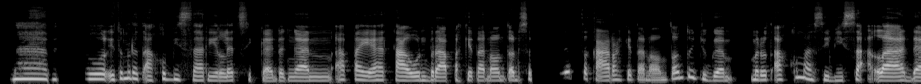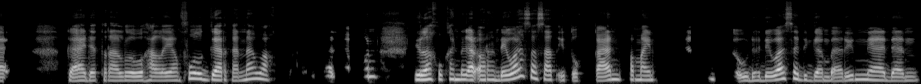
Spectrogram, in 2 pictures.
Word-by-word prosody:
Nah 250 -1 +4
betul 245 +2 -1
itu 220 - -5
menurut 270 -2 0
aku 195 +6 -3
bisa 215 -2 -5
relate 185 0 -3
sih - - -14
Kak 150 - -1
dengan 175 0 -1 0.2
apa 220 0 -5
ya, 200 0 +1
tahun 185 0 +2
berapa 170 -3 +1
kita 190 -1 -2
nonton, 185 +1 -1
sebenarnya 285 +9 -6
sekarang 215 -4 -1
kita - - -5
nonton 100 - -2
tuh 335 - 0
juga 190 -5 0 0.3
menurut 210 -1 0
aku 225 +6 -4
masih 215 -3 -3
bisalah, 180 0 +1
dan 170 -1 +1 0.5
nggak 165 - +2
ada 185 - +1
terlalu 185 0 -1 0.2
hal 185 - +1
yang 190 0 0
vulgar, 230 -6 +5
karena 180 +6 -1
waktu 230 -4 0 0.2
adegannya 390 +4 -8 0.2
pun 370 - +1 0.4
dilakukan 225 +1 +5
dengan 210 -2 +7
orang 215 -1 0
dewasa 300 - +4
saat 215 -1 0
itu 195 -1 -5
kan, 200 +6 +2
pemainnya 210 -1 -1 0.5
itu 235 - -16
sudah 180 0 -2
dewasa 230 +9 +4
digambarinnya 195 +3 0
dan 175 -1 0
205 Hz, 165 wpm, -23 LUFS, 185-230 Hz, 0.5 s, dengan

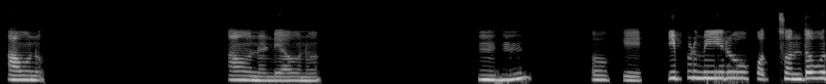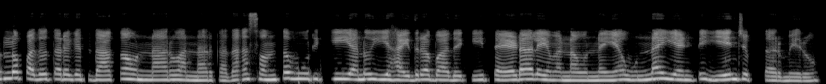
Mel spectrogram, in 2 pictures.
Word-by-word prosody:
అవును. 210 -1 +1 1.9
అవునండి. 185 -3 0
అవును. 175 0 -3 1.6
హుహు. 210 0 +4 0.9
ఓకే. 195 -2 -7 0.4
ఇప్పుడు 300 +3 -3
మీరు 290 0 +2 0.2
కొత్ 235 -2 -6
సొంత 250 0 +3
ఊరిలో 285 +1 +2
పదో 235 0 +1
తరగతి 225 -2 -2
దాకా 215 +4 -1
ఉన్నారు 210 0 +1
అన్నారు 190 -1 -1
కదా! 190 +4 -4 0.2
సొంత 220 +1 +1 0.2
ఊరికి 255 0 -1 0.2
అను 230 +2 +2
ఈ - - +4
హైదరాబాదుకి 205 -1 -1 0.2
తేడాలు 230 +4 +3
ఏమన్నా 190 -1 0
ఉన్నయా? 190 +2 +2 0.2
ఉన్నయి 250 +3 +3
అంటే, 210 +4 -2 0.2
ఏం 240 - +5
చెప్తారు 185 -6 -5
మీరు? 165 0 -4
210 Hz, 105 wpm, -22 LUFS, 195-240 Hz, 1.9 s, ఏం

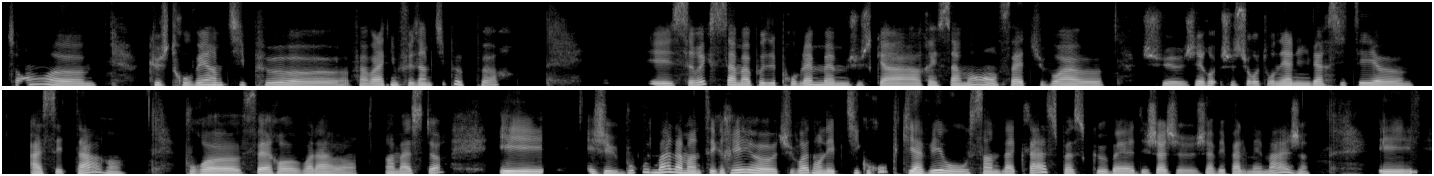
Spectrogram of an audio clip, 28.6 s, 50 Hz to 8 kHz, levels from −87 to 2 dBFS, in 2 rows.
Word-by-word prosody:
temps 230 +5 -6
hem, 170 -2 0 0.5
que 195 - -2
je 175 - -7
trouvais 195 +2 -1
un 200 -3 +2
petit 190 -1 -10
peu, 195 +2 -9
heu, 165 -7 0
enfin, 170 - -5
voilà, 170 +2 +3
qui 195 - -2
me - - -4
faisait 185 +1 -3
un 180 - +1
petit 200 - -14
peu 255 -2 -2 0.2
peur - - -7 1.4
et 165 0 0
c'est 185 +3 -4
vrai 225 +7 +2
que - - -14
ça 205 -2 +1
m'a 180 -1 +2
posé 180 0 -2
problème 185 +3 0
même 180 -2 0
jusqu'à 155 -3 -1
récemment, 160 +6 -1
en 170 - -2
fait, 170 0 0
tu 165 - -15
vois, 175 +1 +1
heu? 160 0 -2 0.4
Je 160 -2 -5
j'ai 170 +3 -1
re 170 0 -1
je 160 - -9
suis 165 +2 -5
retournée 170 +2 -1
à 180 - +4
l'université, 175 +2 -1
heu, 160 -2 -1 0.5
assez 165 -1 0
tard 185 +1 +2 0.8
pour, 170 -2 +1
heu, 155 -1 +6
faire, 165 0 +2
heu, 150 -1 +2
voilà, 155 +1 +1
heu, 145 - -2
un 135 -1 -6 0.3
un 155 - +1
master 150 +7 0 0.6
et 170 -4 +7 0.4
et 170 - -2
j'ai 185 +5 0
eu 175 - -2
beaucoup 215 - -5
de 230 - -3
mal 255 +2 +4
à 230 - +7
m'intégrer, 190 +6 +2
heu, 180 -3 +6
tu 180 - -9
vois, 210 +4 +3
dans 195 -3 +2
les 175 -1 +3
petits 190 +3 -8
groupes 280 - -6
qu'il 195 - +4
y - - +11
avait 200 +6 +5
au 170 -5 +2
sein 175 +1 -1
de 170 - -3
la 165 -1 +2
classe 210 +9 -1
parce 165 -3 -3
que 175 - -5
beh, 150 -2 +2
déjà 150 +3 +1
je 145 -2 -5
j'avais 150 +2 -3
pas 155 +1 0
le 150 - -7
même 150 +2 -3
âge 190 -3 -1 0.8
et 155 0 +2
170 Hz, 185 wpm, -28 LUFS, 160-190 Hz, 1.4 s, y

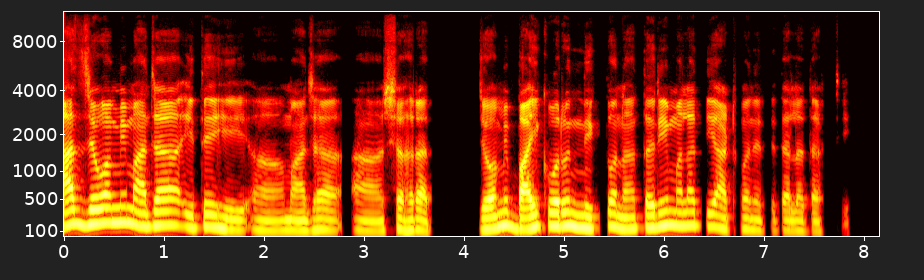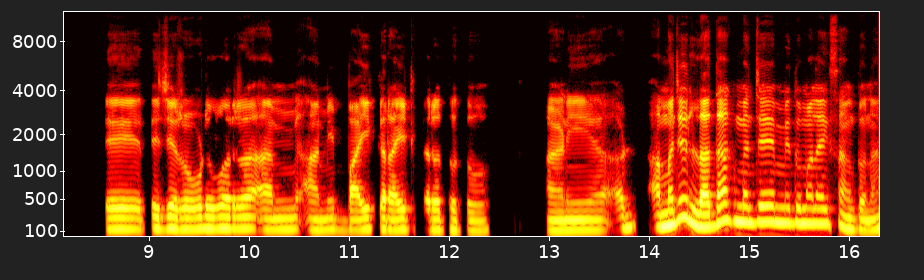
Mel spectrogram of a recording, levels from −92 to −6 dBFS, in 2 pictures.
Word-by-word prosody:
आज 170 +1 +7
जेव्हा 180 +2 +6
मी 190 0 +3
माझ्या 160 -2 +4 0.2
इथेही 135 -3 0
अ, 120 - -11 0.3
माझ्या 110 +2 -2 0.2
अ, 105 -3 -6
शहरात 115 -1 0 0.5
जेव्हा 125 +2 +4
मी 160 - +4
बाईकवरून 150 +3 +5
निघतो 135 +3 0
ना, 125 -2 0
तरी 145 +3 +3
मला 160 -1 +1
ती 150 - -2
आठवण 125 -2 -3
येते 105 -1 -10
त्या 110 - -5
लद्दाखची. 105 -1 -10 0.7
ते-ते 125 +1 -2
जे 125 +1 0
रोडवर 125 +1 -1
आम 120 +1 -4 0.2
आम्ही 115 +1 -5 0.2
बाईक 120 +2 -2
राइड 115 +1 -1
करत 115 0 -2
होतो. 105 -1 -8 0.6
आणि 110 0 -2 0.8
अ, - - -1
म्हणजे 165 +11 +4
लद्दाख 185 +6 +4
म्हणजे 200 0 +1
मी 190 -1 0
तुम्हाला 180 0 -1
एक 180 -1 -2
सांगतो 125 -9 -4
ना, 110 +2 -4
125 Hz, 145 wpm, -23 LUFS, 115-155 Hz, 0.8 s, आज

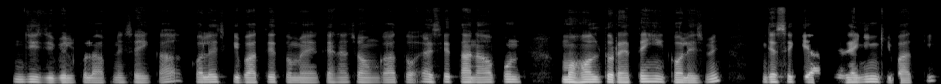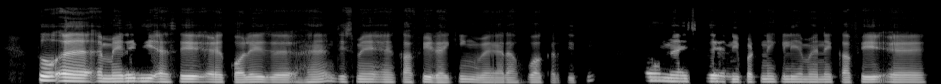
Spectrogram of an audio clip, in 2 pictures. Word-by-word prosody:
जी, 120 0 -3
जी, 100 -2 -4
बिल्कुल 100 +1 -3
आपने 100 +2 -8
सही 100 -1 -6
कहा। 105 +6 -8 0.2
कॉलेज 115 +1 -1
की 110 - -4
बातें 105 +1 -2
तो 110 - -9
मैं 105 0 -4
कहना 105 +1 -8
चाहूँगा 105 0 -5
तो 110 0 -9
ऐसे 115 +2 -2
तनावपूर्ण 110 +1 -1 0.5
माहौल 115 +1 +5
तो 115 - +6
रहते 105 +4 +1
ही 130 0 +2
हैं 125 - -1
कॉलेज 100 -3 +1
में, 135 +5 0 0.5
जैसे 115 +1 +1
कि 115 - -1
आपने 105 -1 -3
रैगिंग 120 +5 +2
की 100 - -8
बात 95 -1 -1
की। 170 +2 -12 0.4
तो 195 -2 +10
अ 170 - +6 0.3
अ, - - +4
मेरे 140 +2 +5
भी 145 0 +4
ऐसे 120 -1 +3
अ, - - +3
कॉलेज 110 +1 +2 0.3
हैं 115 +5 -3
जिसमें 125 0 -4 0.2
ए - - -4
काफ़ी 110 +2 -1
रैगिंग 105 +4 -2
वगैरह 105 0 -3
हुआ 105 +1 -5
करती 95 +1 -13
थी। 180 - -20
तो 170 -3 -5
मैं 150 -3 +2
इससे 140 0 0
निपटने 125 +1 -2
के 120 - -7
लिए 120 0 -1
मैंने 120 0 -2
काफ़ी 115 +2 -1
ए, 110 -2 -2
115 Hz, 180 wpm, -21 LUFS, 105-120 Hz, 0.5 s, तो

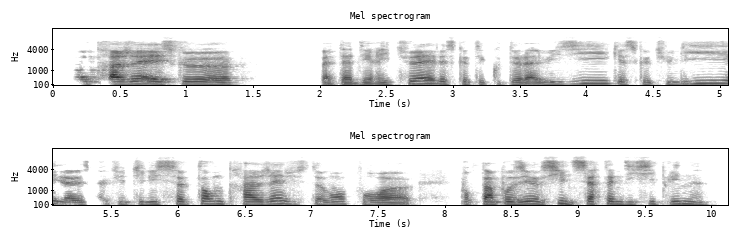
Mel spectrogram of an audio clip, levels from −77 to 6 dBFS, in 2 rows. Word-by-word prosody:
temps 150 - -4
de - - -11
trajet, 150 +2 +7
est-ce 150 0 -2
que, - - -2
heu, 130 -5 +2 0.6
bah, - - 0
tu - - -4
as 110 - +3
des 115 +1 -3
rituels? 135 +11 +1
Est-ce 155 - -5
que 145 - -7
tu 135 - -13
écoutes 120 - -19
de 125 - -1
la 110 -1 +3
musique? 165 +8 -6
Est-ce 140 - -6
que 130 - -8
tu 130 +2 -12
lis? 185 +6 -4
Heu, 135 - +2
est-ce 130 - -8
que - - -17
tu - - -13
utilises 145 +1 -6
ce 155 - 0
temps 160 +2 0
de - - -2
trajet 155 +2 +1
justement 150 0 -5
pour, 130 -5 -1
heu, 115 -1 0 0.3
pour - - -9
t'imposer 145 +2 +4
aussi 175 +4 +1
une 175 - -4
certaine 155 0 +1
discipline? 145 -1 -5
150 Hz, 235 wpm, -24 LUFS, 135-160 Hz, 0.6 s, trajet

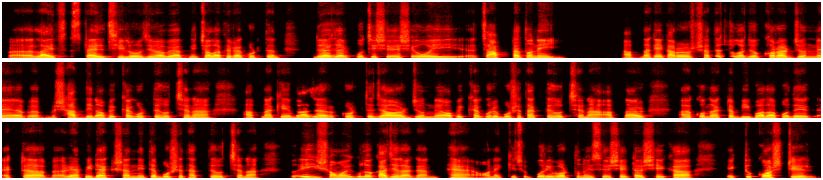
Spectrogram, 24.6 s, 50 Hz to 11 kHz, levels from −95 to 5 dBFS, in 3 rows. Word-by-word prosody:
আ - - -3 0.2
life 125 +1 +5 0.2
style 135 -1 +4
ছিল, 125 -3 -3 0.2
যেভাবে 130 +2 +2
আপনি 135 +2 -9
চলাফেরা 130 0 +4
করতেন, 120 -1 -2 0.4
২০২৫ 170 0 +4 0.2
এসে 180 +2 -3
ওই 170 0 +7 0.5
চাপটা 145 +2 +3
তো - - +6
নেই। 120 -6 -2 0.8
আপনাকে 150 +3 -1
কারোর 145 0 +3
সাথে 150 0 -2
যোগাযোগ 140 0 0
করার 140 0 +5
জন্যে 140 0 -1 0.2
এব - - -8 0.4
৭ 125 0 0
দিন 145 - 0
অপেক্ষা 140 +1 -3
করতে 130 0 -5
হচ্ছে 120 0 -5
না। 110 - -1 0.5
আপনাকে 135 +2 -4 0.2
বাজার 130 0 +2 0.2
করতে 135 +1 -3
যাওয়ার 130 0 +5
জন্যে 135 +1 -2
অপেক্ষা 140 +2 -3
করে 140 -1 0
বসে 140 +3 -4
থাকতে 130 -1 -2
হচ্ছে 120 0 -5
না। 105 - 0 0.2
আপনার 130 +2 0 0.5
আ - - -2
কোনো 140 +1 -1
একটা 140 - -2
বিপদ-আপদে 135 0 +2 0.3
একটা 130 - -1 0.4
রেপিড 120 +5 0
অ্যাকশন 140 +3 0
নিতে 155 0 +2
বসে 135 +2 -1
থাকতে 125 -1 -5
হচ্ছে 120 0 -5
না। 110 - +1 0.4
তো - - -12
এই 200 - +3
সময়গুলো 190 0 +3
কাজে 145 -5 +5
লাগান। 115 +3 -3 0.2
হ্যাঁ, 115 -4 0 0.2
অনেক 125 +1 -6
কিছু 150 +5 -8
পরিবর্তন 165 -1 +2
হইছে 160 +1 -4
সেটা 145 0 0
শেখা 140 +1 +2 0.5
একটু 180 - -1
কষ্টের। 125 -4 +4
135 Hz, 160 wpm, -24 LUFS, 130-145 Hz, 0.8 s, ওই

